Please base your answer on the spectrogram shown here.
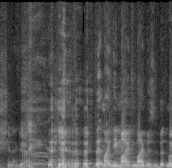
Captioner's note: laughing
